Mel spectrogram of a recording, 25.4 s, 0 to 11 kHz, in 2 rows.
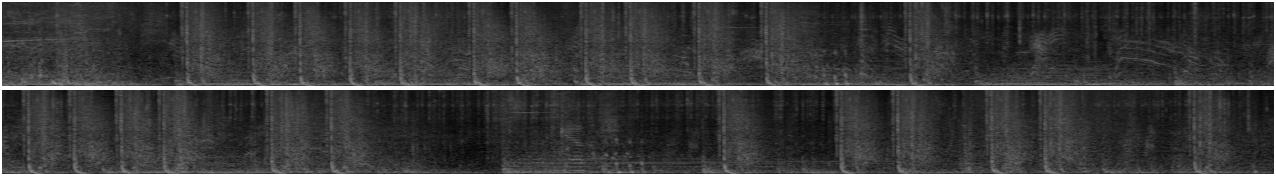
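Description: Gunfire in the video game Alan Wake 2, with repeated sharp shots in uneven bursts over a tense game soundscape, loud and close throughout the stretch.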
